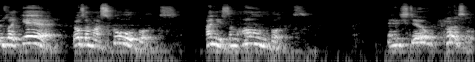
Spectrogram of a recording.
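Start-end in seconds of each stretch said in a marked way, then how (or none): 0.4-4.7 poorly done, put-on Mexican accent. Quoting a student asking the teacher for home books: bad mexican accent. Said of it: "he's doing like this bad Mexican accent".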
